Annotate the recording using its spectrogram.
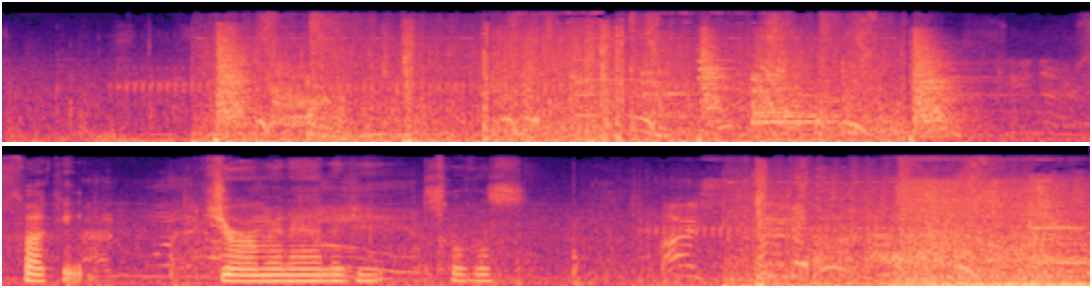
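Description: A machine gun fires in rapid, loud bursts.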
